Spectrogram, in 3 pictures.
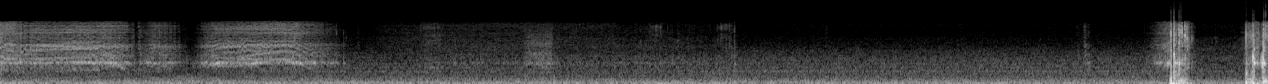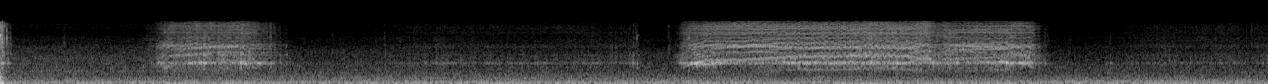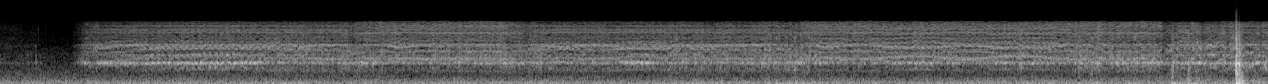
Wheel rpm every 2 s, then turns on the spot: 100, 50, 20, 20, 0, 10, 10, 60, 10, 40, 160, 60, 20, 130, 160, 160, 160, 160, 160.
4-8 16-18 22-24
